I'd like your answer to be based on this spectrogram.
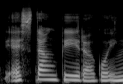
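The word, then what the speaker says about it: Estampes: 네, 드뷔시는 피아노 곡 판화, 에스당비라고 읽는데요. 사실 판화라는 번역보다는 뭐 영어로 하면 프린트가 맞아요.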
